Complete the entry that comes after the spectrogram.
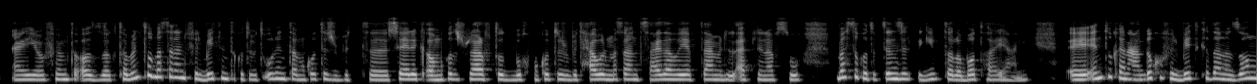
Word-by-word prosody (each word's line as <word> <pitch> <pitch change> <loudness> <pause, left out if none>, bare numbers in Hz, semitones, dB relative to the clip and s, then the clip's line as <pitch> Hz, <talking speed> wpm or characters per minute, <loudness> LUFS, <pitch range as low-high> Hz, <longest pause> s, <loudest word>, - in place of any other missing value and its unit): أيوه، 220 0 +1
فهمت 230 +1 -1
قصدك. 215 0 -1
طَب 235 +2 0
أنتم 350 +7 +2
مثلًا 340 -3 +2
في 290 - -10
البيت 250 +3 +1
أنت 260 -1 +1
كنت 235 -2 -7
بتقول 225 +3 -3
إن - - +4
أنت 245 -2 0
ما 215 - -3
كنتش 240 -1 -3
بتشارك 215 +3 0
أو 215 - +3
ما 215 - +1
كنتش 235 0 -2
بتعرف 235 -1 +2
تطبُخ، 220 -2 -1
ما - - -4
كنتش 235 -1 -1
بتحاول 225 +2 +1
مثلًا 230 +1 -2
تساعدها 225 +1 0
وهي 225 0 +4
بتعمل 225 -1 -3
الأكل 220 +2 -3
نَفْسه، 215 +1 -3 0.4
بس 325 +3 +2
كنت 265 -6 -1
بتنزل 250 +2 +3
تجيب 240 +1 -4
طلباتها 225 0 -1
يعني. 215 +1 -6 0.4
آآ 220 +2 +6
أنتم 315 +6 +3
كان 275 -5 +2
عندكم 240 +7 0
في 270 - 0
البيت 255 +4 +1
كده 270 -1 -2
نظام 245 +5 +2
230 Hz, 210 wpm, -24 LUFS, 215-250 Hz, 0.4 s, آآ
